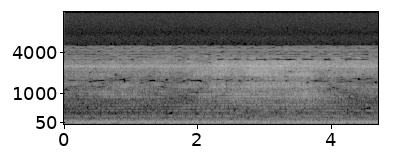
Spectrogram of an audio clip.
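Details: Steady low rumble with dense broadband background noise and no animal calls.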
